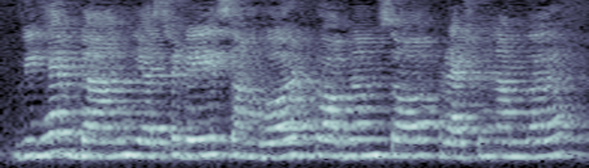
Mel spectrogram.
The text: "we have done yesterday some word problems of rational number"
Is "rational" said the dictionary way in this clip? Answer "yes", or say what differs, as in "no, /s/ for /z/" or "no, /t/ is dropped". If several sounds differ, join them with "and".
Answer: no, /n/ is dropped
